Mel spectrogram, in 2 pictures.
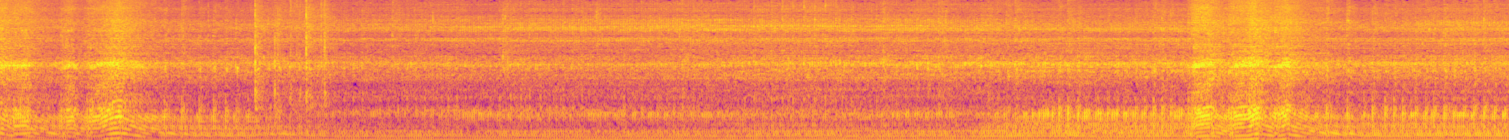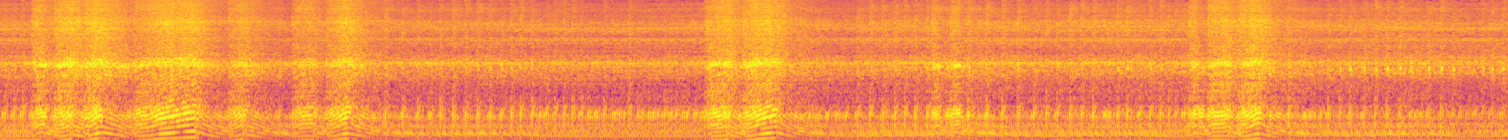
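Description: Chainsaw working on a dead tree, idling steadily and revved up several times, its pitch rising and falling in short sweeps near the start, then about twelve seconds in and repeatedly through the second half.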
